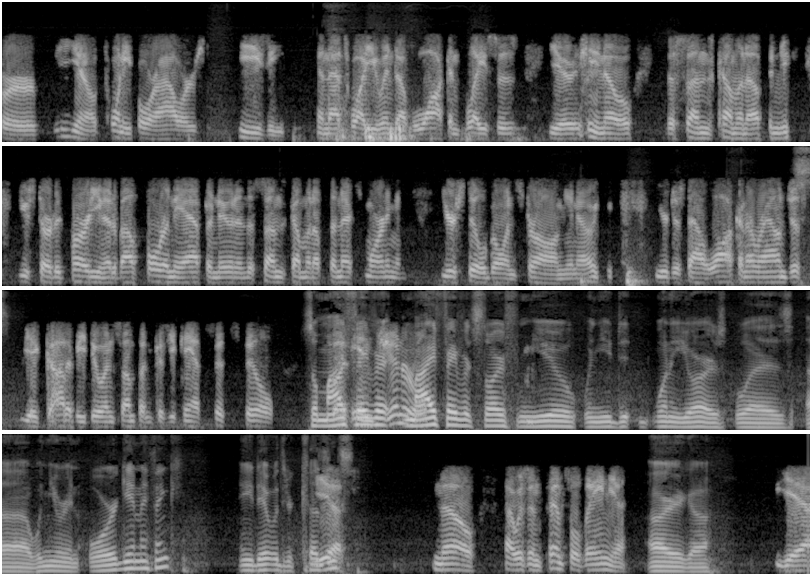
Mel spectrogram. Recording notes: We finally get that charger fan on the phone.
